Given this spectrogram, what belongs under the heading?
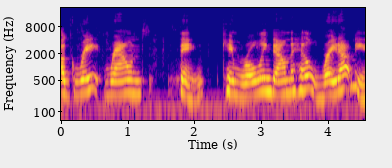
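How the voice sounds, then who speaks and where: A woman puts on a character voice, pitched high and delivered at a fairly slow pace. Background noise is clearly audible. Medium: read story.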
